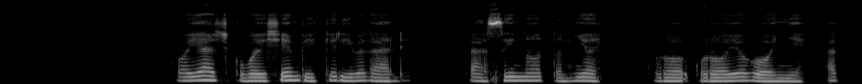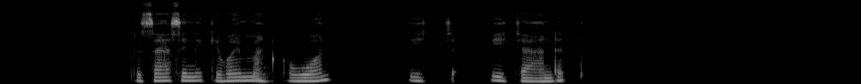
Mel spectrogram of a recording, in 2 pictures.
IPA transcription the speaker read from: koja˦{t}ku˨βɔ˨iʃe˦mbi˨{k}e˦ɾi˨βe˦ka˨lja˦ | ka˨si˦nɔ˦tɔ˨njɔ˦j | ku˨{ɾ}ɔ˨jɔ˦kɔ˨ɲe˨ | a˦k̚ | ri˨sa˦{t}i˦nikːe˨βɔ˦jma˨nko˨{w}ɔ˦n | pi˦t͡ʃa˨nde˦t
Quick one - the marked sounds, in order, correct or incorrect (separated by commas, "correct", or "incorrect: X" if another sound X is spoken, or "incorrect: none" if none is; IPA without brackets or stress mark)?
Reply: incorrect: t͡ʃ, correct, correct, incorrect: s, correct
